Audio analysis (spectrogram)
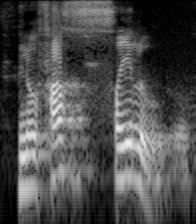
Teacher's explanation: Jadi huruf shad itu punya sifat sofir, suara tajam.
